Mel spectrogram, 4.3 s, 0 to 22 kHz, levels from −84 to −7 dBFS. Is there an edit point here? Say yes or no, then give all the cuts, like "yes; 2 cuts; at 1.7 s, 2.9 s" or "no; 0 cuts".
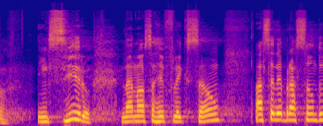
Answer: no; 0 cuts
